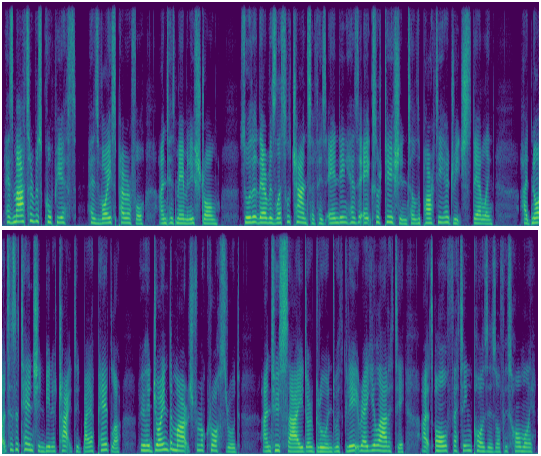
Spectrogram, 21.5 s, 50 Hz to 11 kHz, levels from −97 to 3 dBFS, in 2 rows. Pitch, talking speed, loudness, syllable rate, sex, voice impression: 220 Hz, 170 wpm, -22 LUFS, 5.1 syllables/s, female, feminine, slightly young, slightly clear, unique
